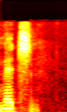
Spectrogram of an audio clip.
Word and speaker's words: medicine: So medicine, we talked about this last week, written as three syllables, but if you hear someone who's studying it, what are you doing? I'm doing medicine. – Mm. – And that's just two syllables.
